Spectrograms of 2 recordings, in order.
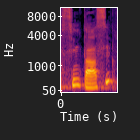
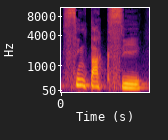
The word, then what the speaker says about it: sintaxe: t a x e você pode falar do jeito que eu acabei de falar sintasse ou você pode pronunciar também sintaxe existem formas variantes para pronncia o x aí desta palo com som de c ou com o som de Kis então vocêde ler sass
